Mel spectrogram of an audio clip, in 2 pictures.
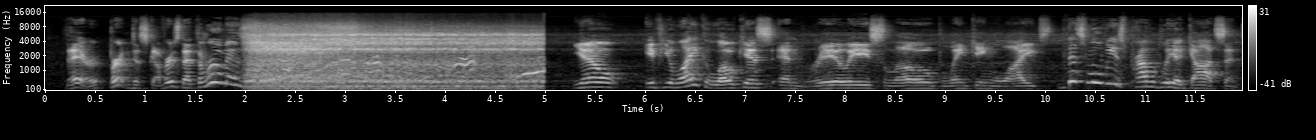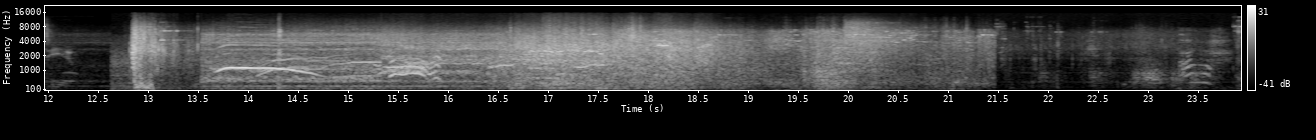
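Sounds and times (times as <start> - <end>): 
speech: 0.2 - 12.4
shouting voices: 13.6 - 17.6
car smashing into a brick wall and a metal gate: 16.5 - 21.5.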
